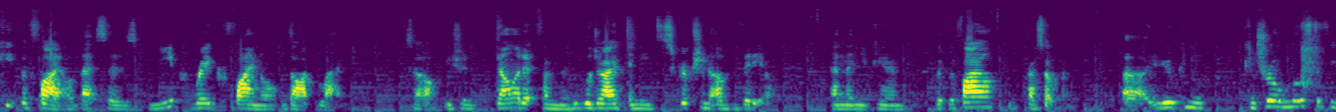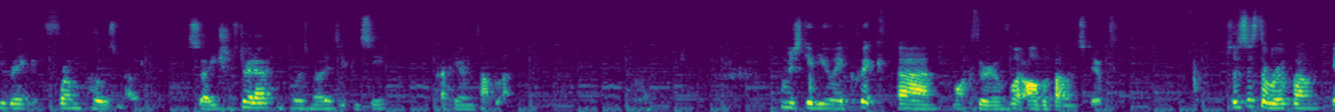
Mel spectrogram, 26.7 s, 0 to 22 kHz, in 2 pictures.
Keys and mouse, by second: 25.0 shift+middle drag, 26.6 g.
